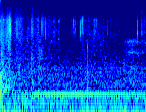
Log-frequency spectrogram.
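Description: Footsteps on a concrete floor with a low rumble from the phone being handled, over a faint steady hum.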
